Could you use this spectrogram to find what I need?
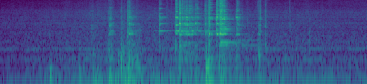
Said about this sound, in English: pulls glass jars of raw cow's milk from one of the coolers against the wall of a refurbished shuttle bus.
